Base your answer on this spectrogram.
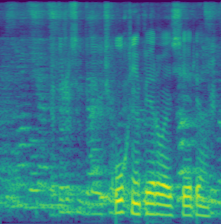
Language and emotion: Russian, neutral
